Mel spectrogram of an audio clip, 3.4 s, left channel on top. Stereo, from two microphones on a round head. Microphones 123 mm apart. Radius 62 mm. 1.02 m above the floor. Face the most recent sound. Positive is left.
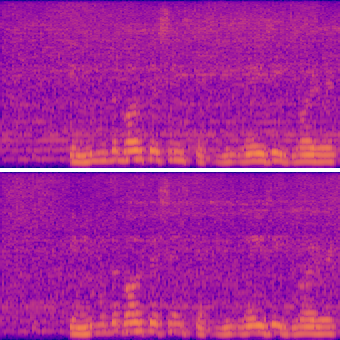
turn(degrees=20)  # may be behind; listen again after turning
